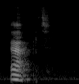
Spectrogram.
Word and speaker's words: Abt: but the last name is pronounced apt. It's apt Franz, or Franz Abt.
